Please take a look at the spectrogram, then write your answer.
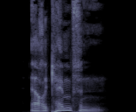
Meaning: to gain through struggle
- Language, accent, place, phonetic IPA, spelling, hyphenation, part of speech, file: German, Germany, Berlin, [ɛɐ̯ˈkɛmp͡fn̩], erkämpfen, er‧kämp‧fen, verb, De-erkämpfen.ogg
